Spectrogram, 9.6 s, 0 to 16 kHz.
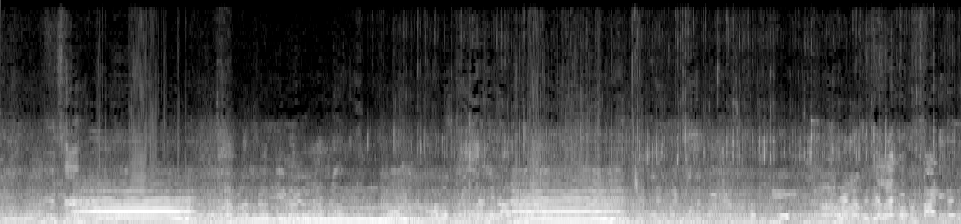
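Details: Sahiwal bulls at the Aftabganj cattle market in Dinajpur, Bangladesh, on 28 January 2025, with farmers from Dhaka buying. Two long harmonic moos, the first rising then falling, and a lower steady bellow between them over market chatter and background music.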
